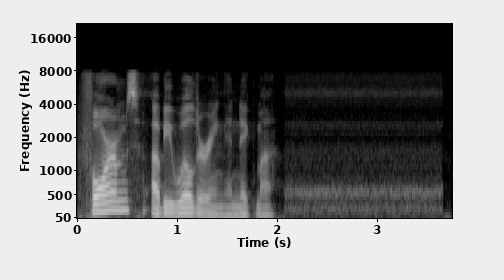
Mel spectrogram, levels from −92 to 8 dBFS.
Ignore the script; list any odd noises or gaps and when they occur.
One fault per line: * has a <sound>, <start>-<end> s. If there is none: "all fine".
all fine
